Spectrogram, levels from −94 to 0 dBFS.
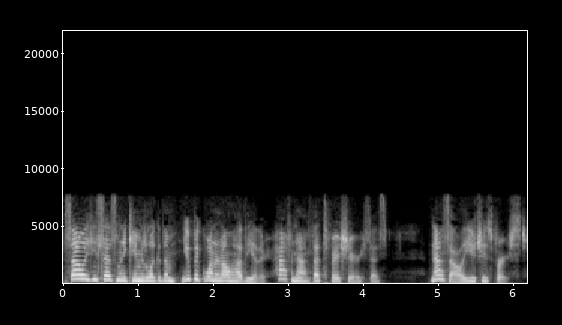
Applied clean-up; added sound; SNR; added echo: none; none; none; none.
